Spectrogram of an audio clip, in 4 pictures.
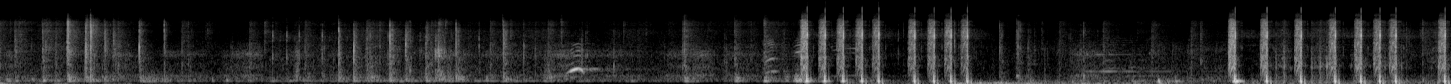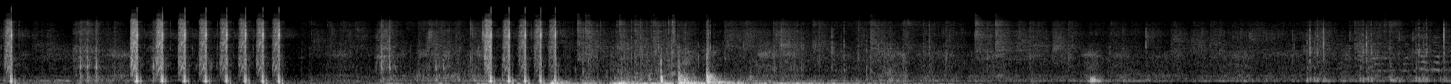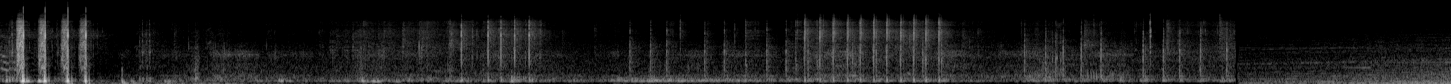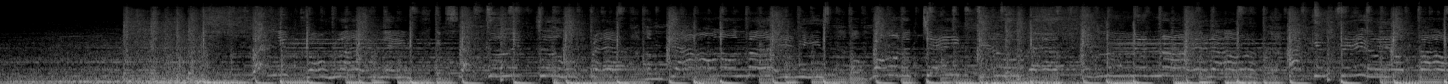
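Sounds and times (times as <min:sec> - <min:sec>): airsoft gun shots: 0:08.0 - 0:09.9, 0:12.3 - 0:14.8, 0:15.8 - 0:17.4, 0:19.4 - 0:20.2, 0:29.2 - 0:30.0
rustle of movement: 0:17.4 - 0:29.2
low rumble: 0:41.4 - 0:46.6.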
